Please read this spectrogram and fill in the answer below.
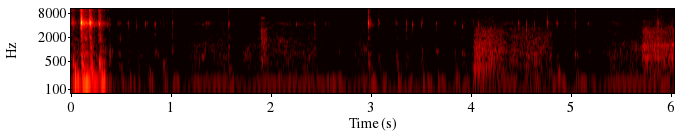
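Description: Faint, scattered keystrokes on a computer keyboard: a few light clicks spread over several seconds, over a low steady hum.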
